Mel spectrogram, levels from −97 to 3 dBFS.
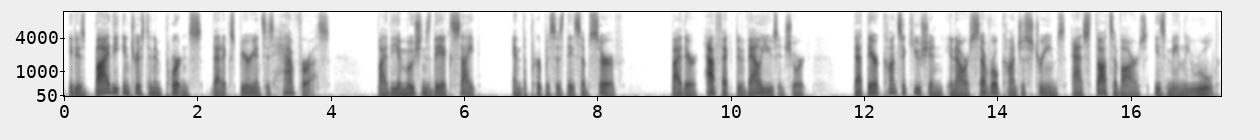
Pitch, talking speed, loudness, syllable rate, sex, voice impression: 110 Hz, 150 wpm, -27 LUFS, 4.9 syllables/s, male, masculine, adult-like, slightly refreshing, sincere, slightly unique, slightly kind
